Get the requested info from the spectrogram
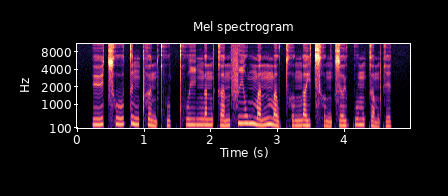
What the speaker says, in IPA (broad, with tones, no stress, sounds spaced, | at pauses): yː˨˥ t͡sʰ uː˨˥ t̪ ɪ˨˧ ŋ pʰ ɵ˨˩ n kʷʰ ɐ˨ p̚ kʷʰ iː˧ ŋ ɐ˧ n k ɐ˨˥ n f iː˥ w m ɐ˨˥ n m ɐ˨˩ w t̪ʰ ʊ˨˧ ŋ ɐ˨˥ j t͡sʰ ʊ˨˩ ŋ t͡s ɵ˧ ɥ kʷ ɐ˥ m k ɐ˨˩ m k ɪ˧ k̚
